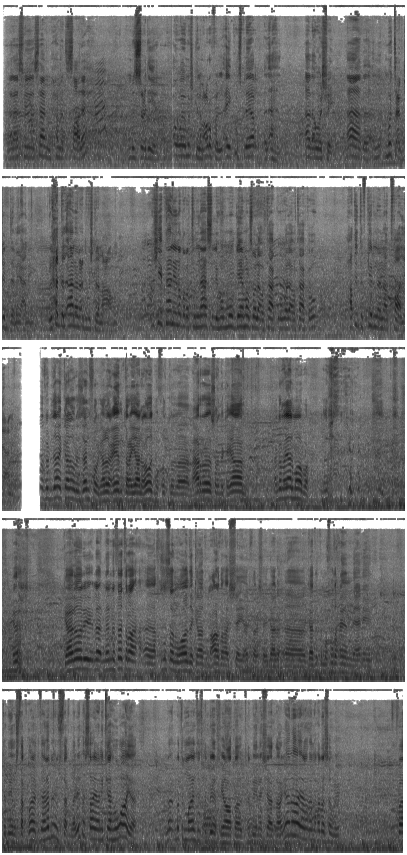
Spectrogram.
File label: Vox Pops Cosplay; الكوسبلاي-هروبٌ-من-الواقع-إلى-الخيال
